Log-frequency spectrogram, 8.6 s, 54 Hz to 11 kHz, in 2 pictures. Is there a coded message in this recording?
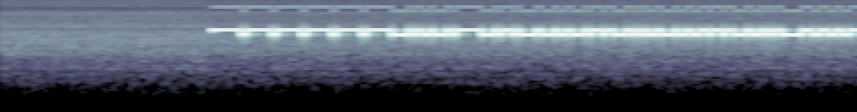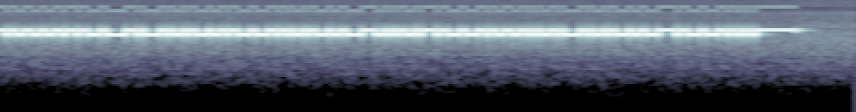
Yes: RTTY (50 baud, 450 Hz shift) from 1.1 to 8.3 s, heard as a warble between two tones, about 2350 Hz centre. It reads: HE HAS PARTICIPATED AND ORGANISED MANY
